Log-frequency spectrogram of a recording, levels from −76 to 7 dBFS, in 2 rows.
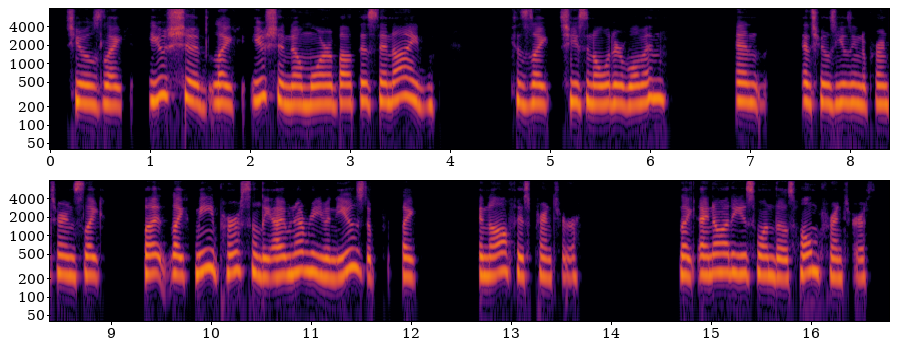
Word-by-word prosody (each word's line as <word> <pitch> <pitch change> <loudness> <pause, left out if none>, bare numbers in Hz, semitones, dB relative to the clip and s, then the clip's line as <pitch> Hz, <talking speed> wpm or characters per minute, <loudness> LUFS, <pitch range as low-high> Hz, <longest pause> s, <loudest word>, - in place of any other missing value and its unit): she 240 - +1
was 220 -2 +1
like, 210 -2 0 0.2
"You 265 +5 +3
should 245 -10 +2
like, 220 -1 0
you 260 +3 +2
should 250 -5 +1
know 215 0 +2
more 215 +1 +2
about 225 +1 0
this 240 -2 0
than 240 -1 +2
I" 275 -1 +2 0.9
'cause, 230 -4 -1
like, 225 -1 +1
she's 240 -2 0
an 235 - +3
older 225 0 +2
woman 245 +5 +1 0.7
and 235 -3 0 0.3
and 240 -2 +1
she 235 - -1
was 220 -1 0
using 230 0 +2
the 210 - -1
printer 225 +3 -1
and 225 - +1
it's 215 +1 -2
like 230 -2 0 0.4
but, 240 0 +2
like, 230 -1 0
me 275 +4 +3
personally, 245 -3 0
I've 220 +1 +2
never 260 +2 +2
even 215 -4 +1
used 265 +4 +1
a - - 0
p - - -44 0.2
like, 210 -2 0 0.6
an 225 -1 +3
office 235 -1 0
printer. 215 0 -5 1.0
Like, 230 -3 +2
I 235 - +4
know 245 +1 +2
how 250 - +2
to 250 - +2
use 235 -2 0
one 230 -1 +2
of - - 0
those 205 -1 0
home 250 +2 +1
printers 210 -2 -5
230 Hz, 195 wpm, -22 LUFS, 215-245 Hz, 1.0 s, I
